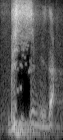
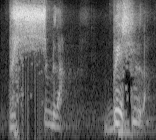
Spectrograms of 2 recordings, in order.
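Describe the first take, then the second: First: Loud mock profession of faith; insistent declaration. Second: Mock shouting to force belief; forced belief. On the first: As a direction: declare it firmly, imitating a believer. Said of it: "믿음을 착각하면 내가 원하는 것을". (힘주어 외치는 믿음 선언 흉내) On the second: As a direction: shout it much louder, as if convincing yourself. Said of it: "안 믿어지니까 또". (억지로 믿으려는 듯 크게 외치는 흉내)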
